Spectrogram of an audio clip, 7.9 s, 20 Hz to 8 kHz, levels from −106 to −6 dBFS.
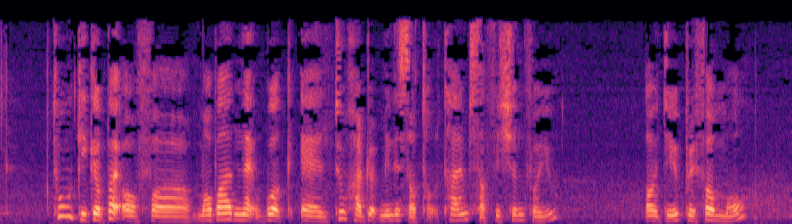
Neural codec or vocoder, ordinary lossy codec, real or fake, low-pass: autoencoder, 48 kHz, 128 numbers a frame, DAC-VAE, trained on Japanese speech; MP3, 32 kbps; fake; 7.2 kHz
